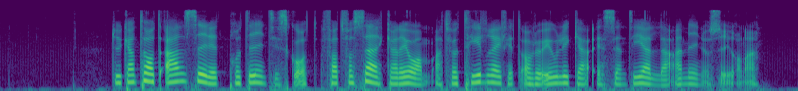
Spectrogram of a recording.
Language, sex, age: Swedish, female, 35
